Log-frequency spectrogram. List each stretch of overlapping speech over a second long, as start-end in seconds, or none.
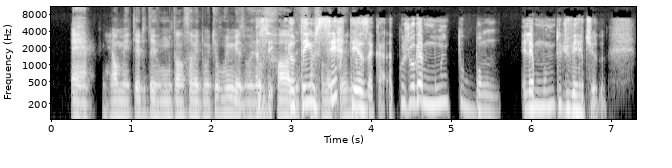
2.5-3.9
